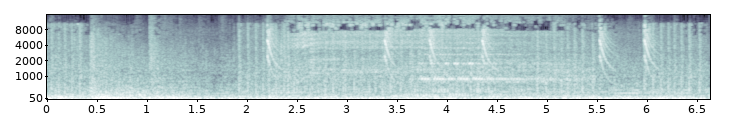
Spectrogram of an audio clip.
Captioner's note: explosions booming; guns firing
